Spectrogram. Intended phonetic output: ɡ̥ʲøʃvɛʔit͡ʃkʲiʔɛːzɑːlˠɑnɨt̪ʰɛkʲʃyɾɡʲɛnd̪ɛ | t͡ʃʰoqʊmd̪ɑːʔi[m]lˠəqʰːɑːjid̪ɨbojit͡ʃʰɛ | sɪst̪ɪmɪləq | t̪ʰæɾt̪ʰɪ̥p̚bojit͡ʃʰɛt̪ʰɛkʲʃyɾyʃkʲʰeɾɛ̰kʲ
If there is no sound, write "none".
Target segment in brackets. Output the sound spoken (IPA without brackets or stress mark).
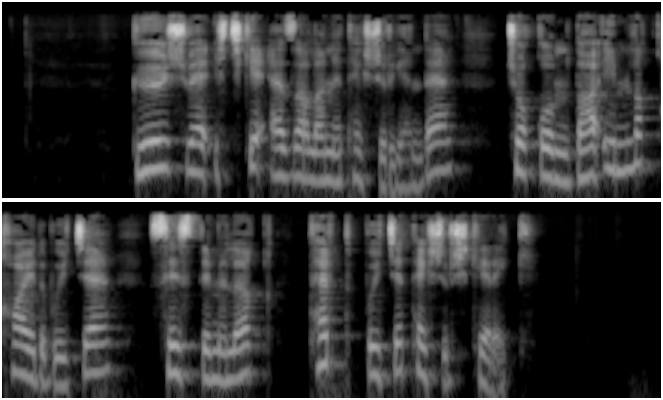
m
